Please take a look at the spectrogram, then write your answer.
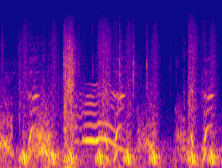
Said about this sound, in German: Ist das ein geiler Hund? Der hüpft immer wieder zurück.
